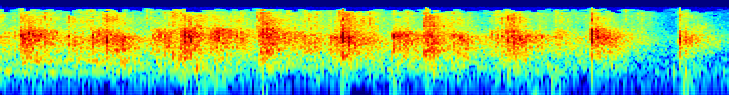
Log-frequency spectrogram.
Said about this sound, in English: Can you give the Lord a hand clap for that? Hallelujah.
